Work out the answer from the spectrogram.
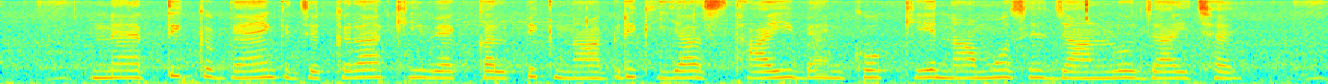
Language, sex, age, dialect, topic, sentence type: Maithili, female, 25-30, Angika, banking, statement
